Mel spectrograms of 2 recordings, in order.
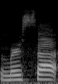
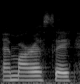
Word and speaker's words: MRSA: Yeah, we pronounce it MRSA, MRSA, Methicillin-Resistant Staph.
